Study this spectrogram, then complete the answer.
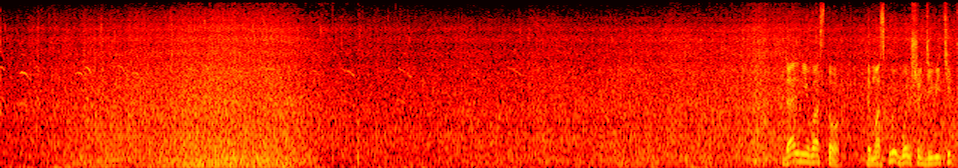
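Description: Ocean waves crash and roar.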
